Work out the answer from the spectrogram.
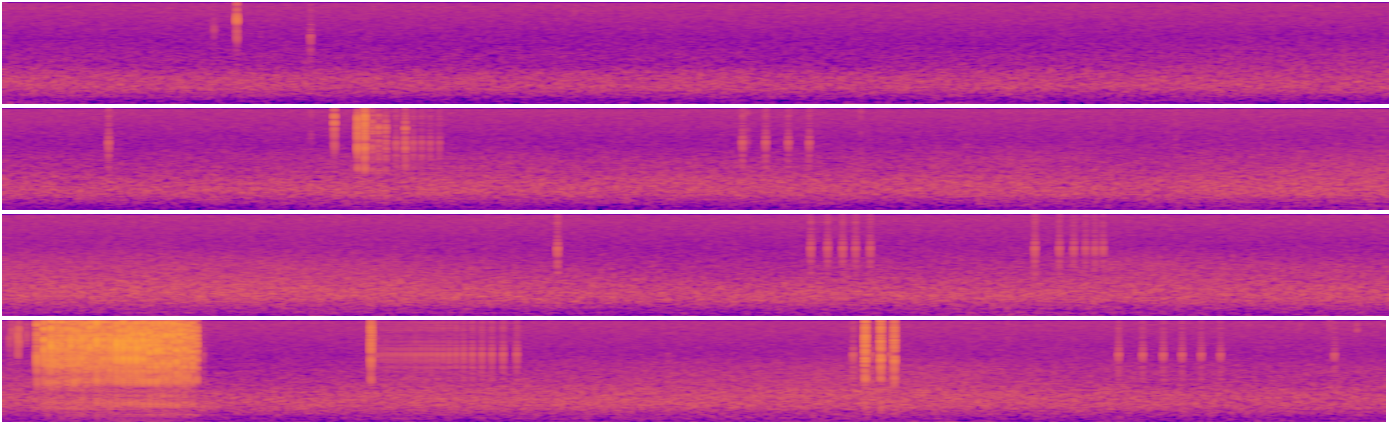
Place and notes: Hures-la-Parade, France - Firs
Into the wind, the firs trunks are cracking up.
